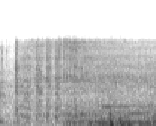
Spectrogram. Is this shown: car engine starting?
yes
